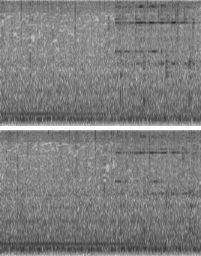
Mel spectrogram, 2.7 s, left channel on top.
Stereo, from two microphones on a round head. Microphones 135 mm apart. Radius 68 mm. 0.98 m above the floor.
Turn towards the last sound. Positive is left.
turn(degrees=70)  # may be behind; listen again after turning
